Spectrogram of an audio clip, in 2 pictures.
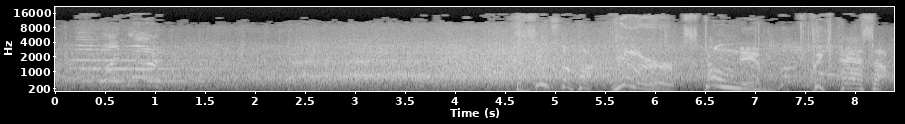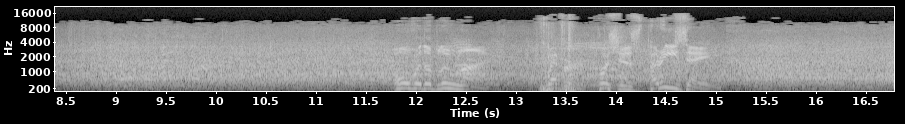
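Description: An arena crowd roars and murmurs.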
